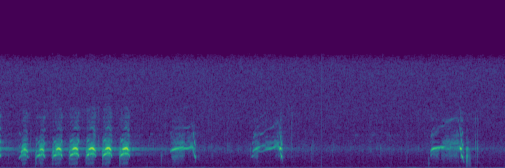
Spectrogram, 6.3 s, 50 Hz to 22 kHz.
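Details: Osprey female bringing fish to the chick at a nest in Kurzeme, Latvia, 31 August 2024: seven rapid, evenly spaced piercing chirps, followed by three separate drawn-out whistled cries with quiet between them.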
